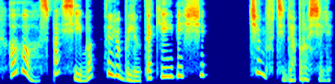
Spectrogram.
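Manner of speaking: put-on high, breathless girl gushing in love; dreamy young woman. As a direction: swoon over him like a smitten girl. Tamira voice again.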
